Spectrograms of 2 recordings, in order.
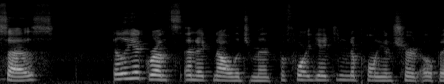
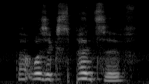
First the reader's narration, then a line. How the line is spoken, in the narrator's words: Solo gasps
